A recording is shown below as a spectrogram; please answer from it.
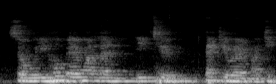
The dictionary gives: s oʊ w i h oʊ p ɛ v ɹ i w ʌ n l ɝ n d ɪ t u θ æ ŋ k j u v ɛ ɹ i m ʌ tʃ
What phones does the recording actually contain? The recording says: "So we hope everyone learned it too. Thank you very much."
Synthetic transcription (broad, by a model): s oʊ w i h oʊ p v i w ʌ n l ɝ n ɪ t u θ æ ŋ k j u v ɛ ɹ i m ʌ tʃ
